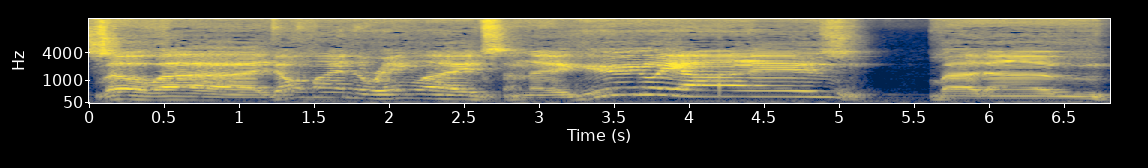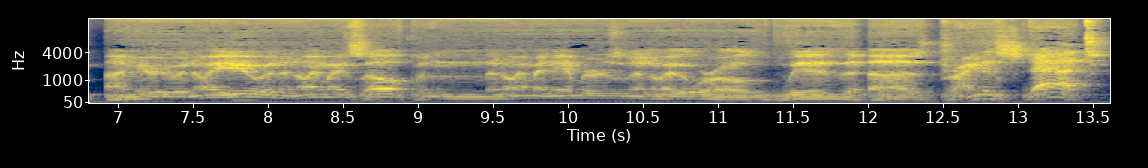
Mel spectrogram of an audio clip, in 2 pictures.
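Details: Man using an electrolarynx while attempting scat singing; electrolarynx speech.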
